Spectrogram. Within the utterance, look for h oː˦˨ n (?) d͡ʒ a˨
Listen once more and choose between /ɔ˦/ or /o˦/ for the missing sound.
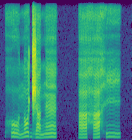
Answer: ɔ˦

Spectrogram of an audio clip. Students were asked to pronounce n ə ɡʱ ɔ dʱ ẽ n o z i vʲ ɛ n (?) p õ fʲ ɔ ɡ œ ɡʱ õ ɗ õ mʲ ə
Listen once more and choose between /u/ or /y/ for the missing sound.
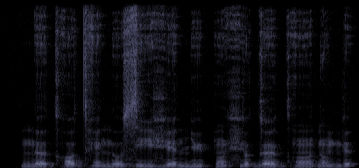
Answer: y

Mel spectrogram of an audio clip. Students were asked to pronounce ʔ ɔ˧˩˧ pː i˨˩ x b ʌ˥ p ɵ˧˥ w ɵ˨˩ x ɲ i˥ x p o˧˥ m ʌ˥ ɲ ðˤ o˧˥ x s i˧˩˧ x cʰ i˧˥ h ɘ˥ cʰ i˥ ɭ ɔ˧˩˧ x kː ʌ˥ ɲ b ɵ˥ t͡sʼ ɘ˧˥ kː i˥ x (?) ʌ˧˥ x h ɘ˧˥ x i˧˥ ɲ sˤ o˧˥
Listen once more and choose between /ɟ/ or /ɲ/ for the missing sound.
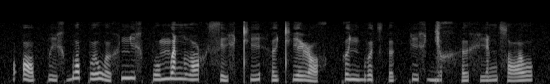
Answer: ɟ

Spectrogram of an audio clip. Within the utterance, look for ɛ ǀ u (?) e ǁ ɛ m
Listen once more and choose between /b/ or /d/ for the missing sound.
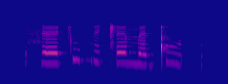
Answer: b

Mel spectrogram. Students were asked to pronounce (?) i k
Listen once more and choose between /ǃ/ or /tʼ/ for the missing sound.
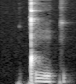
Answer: ǃ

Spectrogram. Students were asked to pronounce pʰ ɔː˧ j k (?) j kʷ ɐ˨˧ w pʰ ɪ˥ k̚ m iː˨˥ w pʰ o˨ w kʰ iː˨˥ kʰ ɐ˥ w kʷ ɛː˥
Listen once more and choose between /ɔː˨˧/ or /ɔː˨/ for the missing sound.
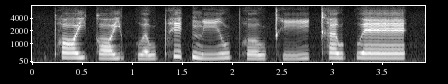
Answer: ɔː˨˧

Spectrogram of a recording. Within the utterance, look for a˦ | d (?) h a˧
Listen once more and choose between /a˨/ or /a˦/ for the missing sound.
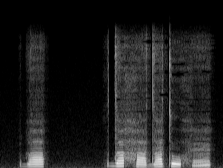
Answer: a˦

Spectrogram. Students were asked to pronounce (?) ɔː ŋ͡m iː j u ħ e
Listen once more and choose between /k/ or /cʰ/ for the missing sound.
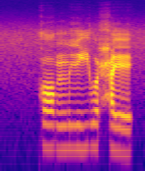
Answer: k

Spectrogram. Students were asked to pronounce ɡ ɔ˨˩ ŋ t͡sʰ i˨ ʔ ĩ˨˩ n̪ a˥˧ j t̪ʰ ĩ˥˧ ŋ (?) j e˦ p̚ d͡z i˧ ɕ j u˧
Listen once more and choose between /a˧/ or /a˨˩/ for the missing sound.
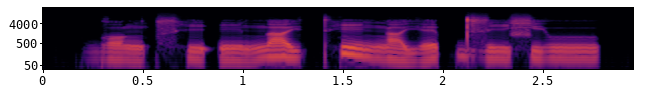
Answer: a˨˩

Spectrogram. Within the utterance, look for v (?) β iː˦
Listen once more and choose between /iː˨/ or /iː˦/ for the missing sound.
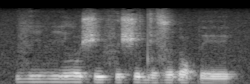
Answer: iː˦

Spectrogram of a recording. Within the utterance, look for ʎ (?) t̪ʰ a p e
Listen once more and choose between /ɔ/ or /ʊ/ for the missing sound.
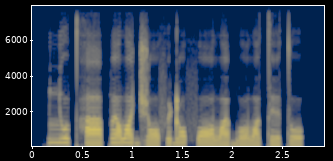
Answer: ʊ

